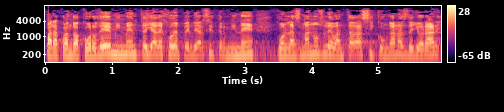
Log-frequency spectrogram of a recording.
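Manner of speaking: ordinary delivery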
